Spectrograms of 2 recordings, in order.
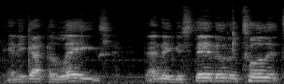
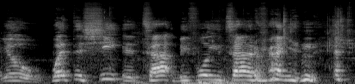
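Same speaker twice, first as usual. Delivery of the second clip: voiced high, cracking up; laughing quote; 6 semitones higher, 5 dB louder than usual. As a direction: quote him while laughing.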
